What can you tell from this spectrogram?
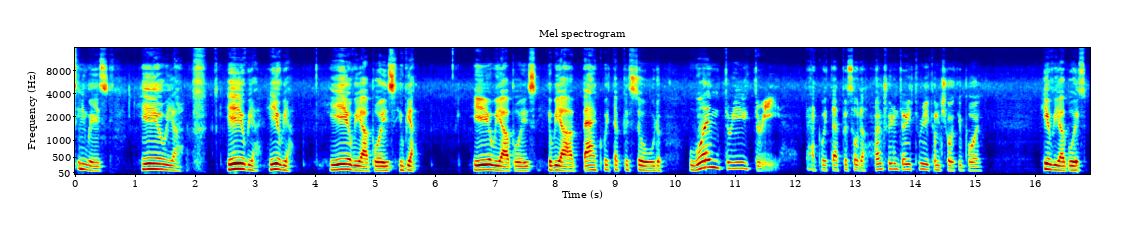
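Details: Adult male streamer with a self-described speech impediment that makes him stutter and trip over his words; stuttering.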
